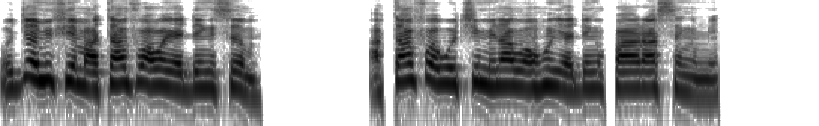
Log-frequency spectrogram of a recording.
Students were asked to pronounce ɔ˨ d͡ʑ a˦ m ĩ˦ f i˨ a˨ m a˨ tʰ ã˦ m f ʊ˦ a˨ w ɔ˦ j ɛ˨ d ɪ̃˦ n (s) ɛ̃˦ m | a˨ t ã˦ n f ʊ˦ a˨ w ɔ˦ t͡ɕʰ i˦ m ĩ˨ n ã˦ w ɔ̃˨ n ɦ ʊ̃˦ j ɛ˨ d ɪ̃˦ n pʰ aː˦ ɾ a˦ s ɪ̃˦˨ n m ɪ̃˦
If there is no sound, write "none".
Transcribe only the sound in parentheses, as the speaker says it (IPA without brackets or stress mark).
s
